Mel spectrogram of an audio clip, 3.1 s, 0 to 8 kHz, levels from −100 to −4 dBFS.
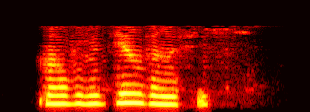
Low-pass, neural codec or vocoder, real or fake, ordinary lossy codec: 7.2 kHz; none; real; AAC, 16 kbps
